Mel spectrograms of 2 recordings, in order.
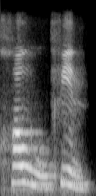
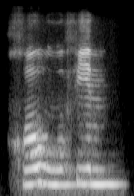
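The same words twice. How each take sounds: First: The glide is pressed with added stress. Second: The glide comes out softly, without pressure. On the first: The speaker calls it wrong. "Kalau khaufin itu seperti ada nabroh atau tekanan" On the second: The speaker calls it right. "hurufnya itu lembut saja keluar"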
